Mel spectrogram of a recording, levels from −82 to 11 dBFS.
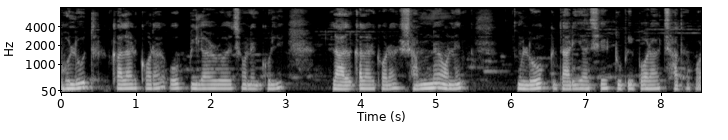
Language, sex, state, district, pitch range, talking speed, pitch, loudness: Bengali, male, West Bengal, Dakshin Dinajpur, 135-150 Hz, 135 wpm, 140 Hz, -18 LUFS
